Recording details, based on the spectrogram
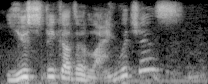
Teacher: Now that is a statement that I create as a question because of my rising intonation.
